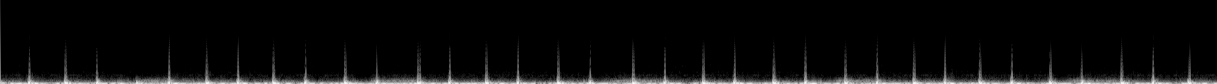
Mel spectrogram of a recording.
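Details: ASMR heartbeat recording, presented as soothing heartbeats from a female persona: even, regular beat, about 85 per minute, with a soft hum behind; ordinary resting normal heartbeat.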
